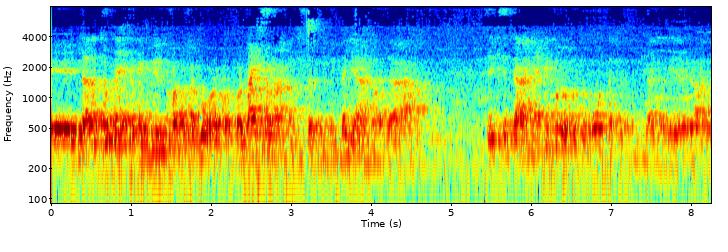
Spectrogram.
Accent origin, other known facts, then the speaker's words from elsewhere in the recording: Elbasan, Elbasan County, Albania; Italian is a second language; now in Bolzano, Italy; sono albanese, sono nato e cresciuto ovviamente in Albania. La mia città si chiama Elbasan. Sono arrivato più o meno in questo periodo, era fine agosto e inizio settembre del 92 da clandestino.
